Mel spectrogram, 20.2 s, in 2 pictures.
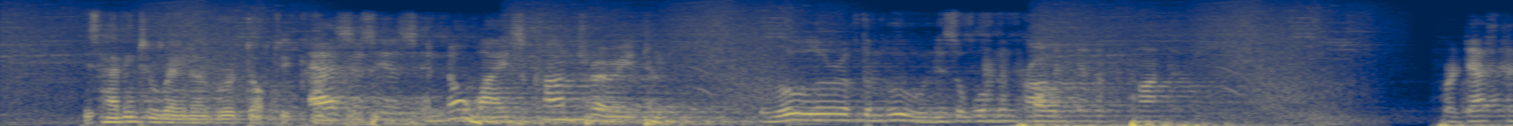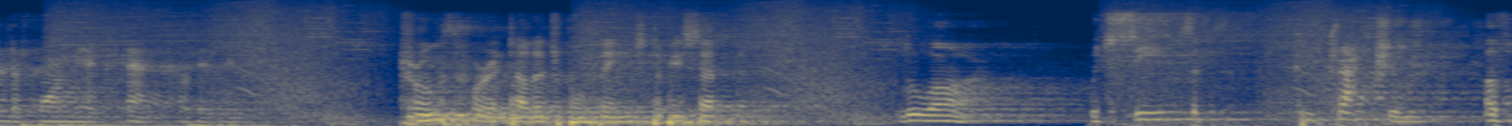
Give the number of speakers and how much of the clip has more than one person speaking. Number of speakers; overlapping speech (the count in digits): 4, about 6%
